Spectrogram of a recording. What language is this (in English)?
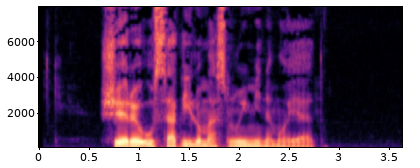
Persian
